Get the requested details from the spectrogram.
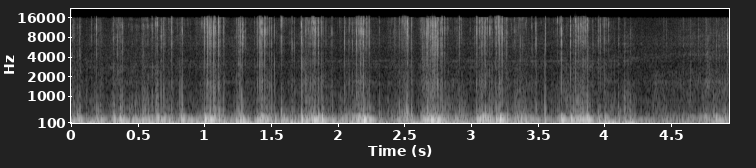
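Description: Both hands scratch and rub a black open-cell foam windscreen, soft and hollow around the grille of a silver condenser microphone, with long white acrylic nails. A dense, muffled scraping texture is heard, heavy in the low end with a steady low tone, broken by quick bright scratchy streaks. The rubbing stays continuous and eases slightly near the end.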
